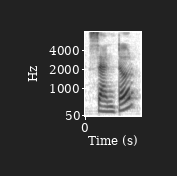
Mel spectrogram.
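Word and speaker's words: centre: जैसे BRE को हम बर पढ़ देते हैं, GRE को हम गर पढ़ देते हैं, TRE को हम टर पढ़ देते हैं, जैसे इन स्पेलिंग्स में है सेंटर, थिएटर, कैलिबर।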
